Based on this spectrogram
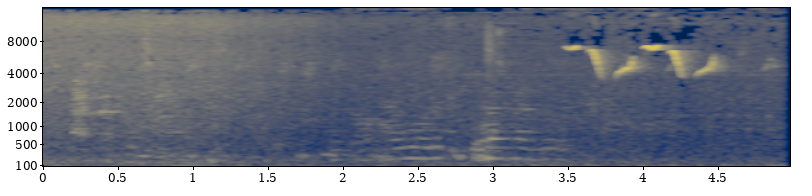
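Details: Cinereous tit, singing freely: indistinct voices and background noise come first, then a short burst of high, downward-sliding whistled phrases, about five, near the end.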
